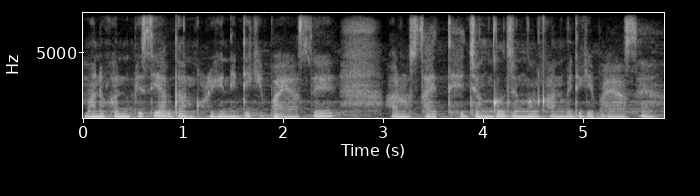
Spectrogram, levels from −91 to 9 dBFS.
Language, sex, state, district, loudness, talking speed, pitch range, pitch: Nagamese, female, Nagaland, Dimapur, -18 LUFS, 195 wpm, 185-210 Hz, 195 Hz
